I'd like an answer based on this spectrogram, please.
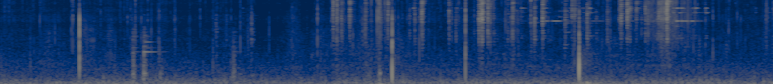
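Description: Steel chain of a campfire cooking tripod clinking and jangling as it is handled by hand, with single sharp clinks early on and busier jangling from about four seconds in.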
